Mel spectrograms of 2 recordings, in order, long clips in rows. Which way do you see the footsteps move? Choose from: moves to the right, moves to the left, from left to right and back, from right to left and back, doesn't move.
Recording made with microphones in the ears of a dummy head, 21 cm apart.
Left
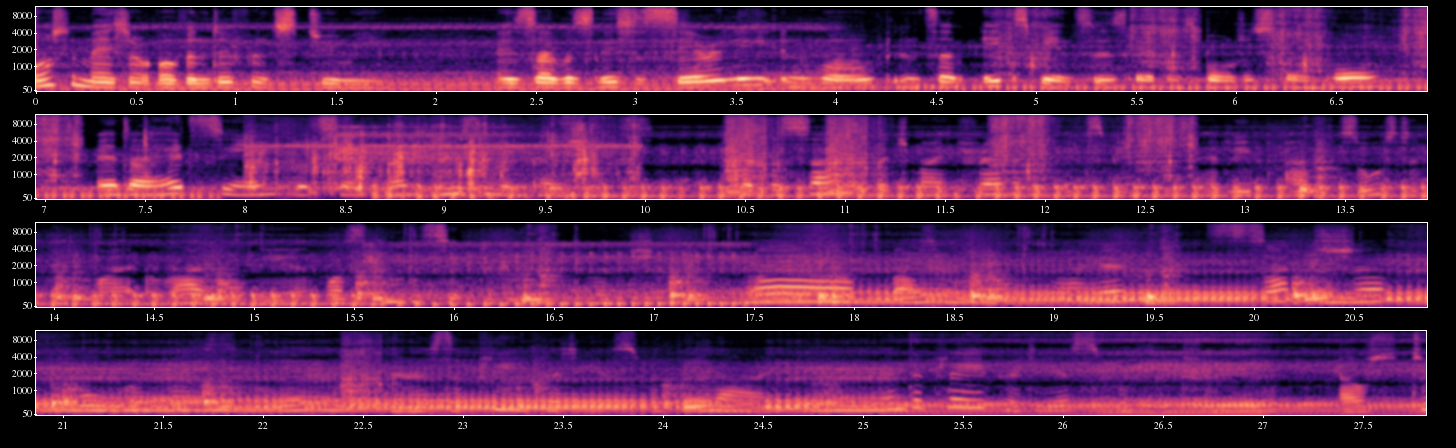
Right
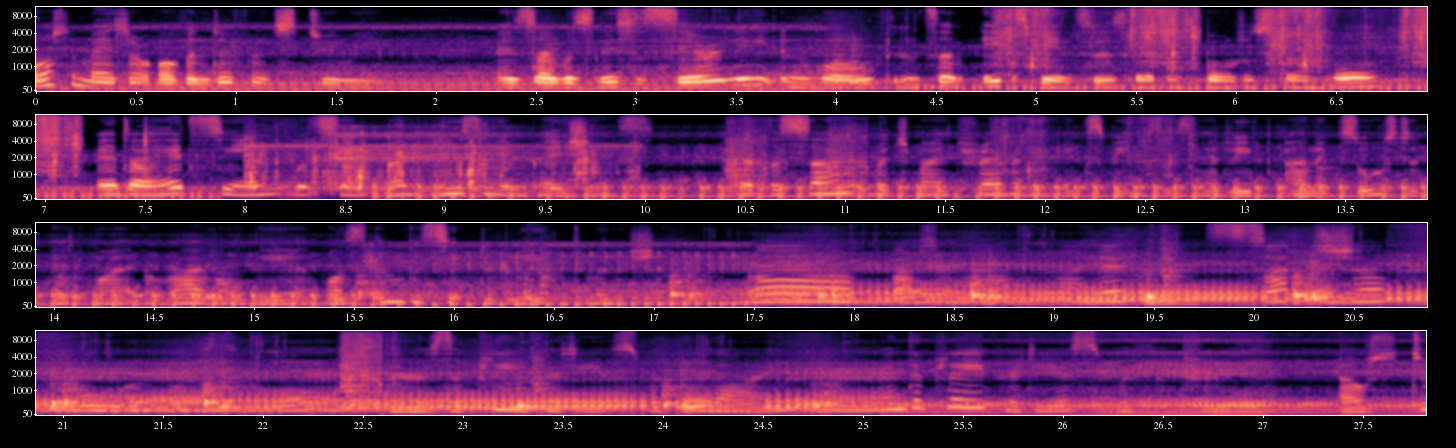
from right to left and back.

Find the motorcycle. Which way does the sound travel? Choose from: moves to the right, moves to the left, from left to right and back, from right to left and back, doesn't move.
doesn't move.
